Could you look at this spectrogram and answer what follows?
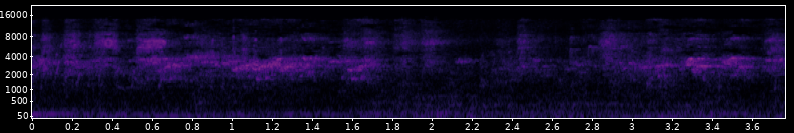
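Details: Colony-bred budgerigars chattering together: busy, high twittering and warbling notes from several birds at once, rising and falling irregularly over a faint low hum.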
